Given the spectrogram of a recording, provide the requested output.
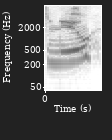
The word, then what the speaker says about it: nu: also a greek letter it looks like an italicized v in greek it's pronounced new so it's not a v it's a greek letter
